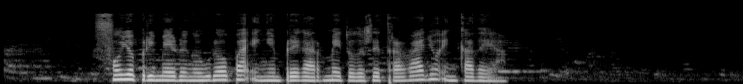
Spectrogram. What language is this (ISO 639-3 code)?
glg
